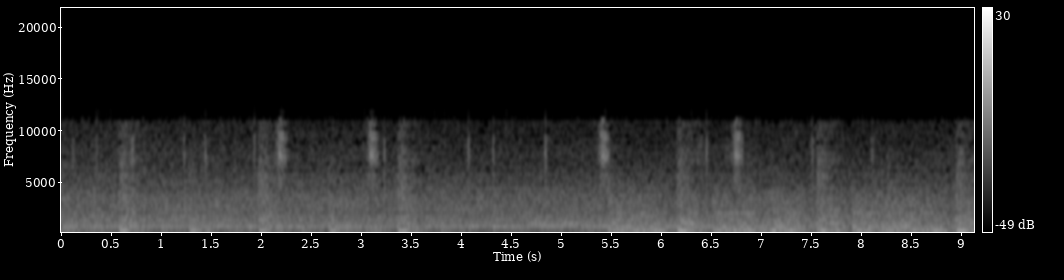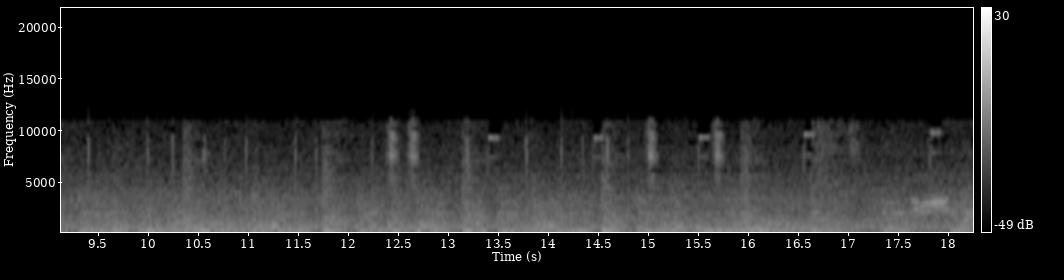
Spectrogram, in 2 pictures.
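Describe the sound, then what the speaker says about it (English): Stadium crowd roar from a college football video game, Texas A&M versus Ole Miss, a steady dense wash of noise that swells louder partway through and holds for the rest. "listen to the roar of this crowd"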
